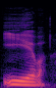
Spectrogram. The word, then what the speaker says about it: Ieva: Emphasis on the first syllable of Ieva because it's on the beat.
